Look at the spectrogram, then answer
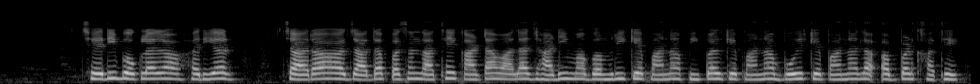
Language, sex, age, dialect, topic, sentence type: Chhattisgarhi, female, 18-24, Western/Budati/Khatahi, agriculture, statement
